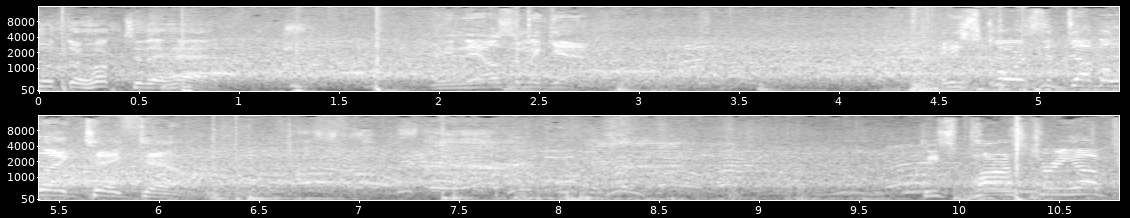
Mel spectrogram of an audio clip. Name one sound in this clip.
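Punches land with dull thuds on a body.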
